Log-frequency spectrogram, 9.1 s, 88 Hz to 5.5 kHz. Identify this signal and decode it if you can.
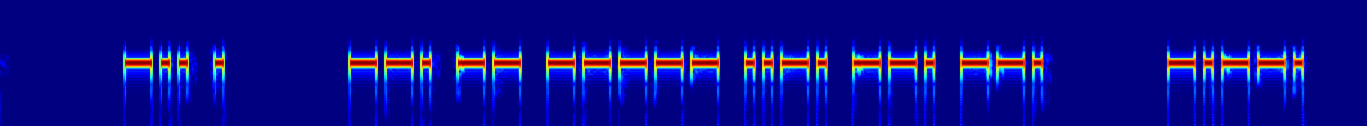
Morse code, heard as a keyed tone, about 20 wpm, 700 Hz. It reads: DE GM0FGG <KN>
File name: UK MASTER QSOs TRAINING / 20WPM / UK MASTER QSOs 0012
